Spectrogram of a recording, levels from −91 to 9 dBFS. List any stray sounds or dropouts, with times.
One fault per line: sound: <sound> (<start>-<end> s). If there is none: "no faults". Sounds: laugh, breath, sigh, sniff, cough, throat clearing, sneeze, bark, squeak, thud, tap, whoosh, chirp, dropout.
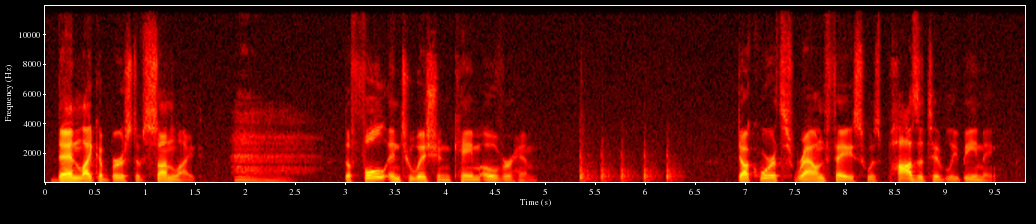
sound: sigh (1.8-2.8 s)
sound: thud (5.3-6.4 s)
